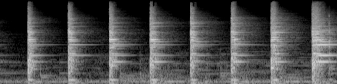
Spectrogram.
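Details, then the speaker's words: Gen 3 Hayabusa single-sided swingarm install: bearing driven in with socket extension and mallet, eight sharp ringing blows about 2.5 per second ending in a hard clank as the bearing bottoms out, fully seated. "All right, that sound right there, that clanking sound, that means that it's bottomed out. We're good to go."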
